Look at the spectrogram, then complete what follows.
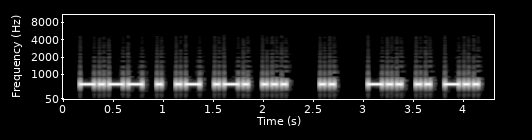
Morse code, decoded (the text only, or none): YEARS I DID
